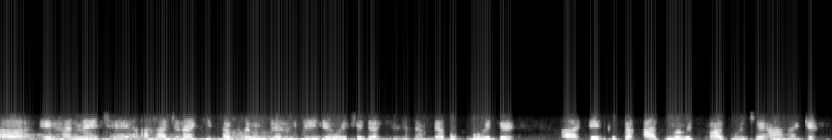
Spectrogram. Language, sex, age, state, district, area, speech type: Maithili, female, 30-45, Bihar, Purnia, urban, conversation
